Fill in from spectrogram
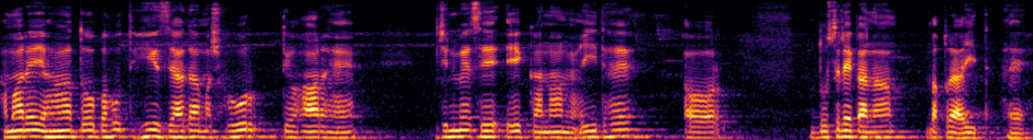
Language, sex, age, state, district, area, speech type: Urdu, male, 18-30, Bihar, Araria, rural, spontaneous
